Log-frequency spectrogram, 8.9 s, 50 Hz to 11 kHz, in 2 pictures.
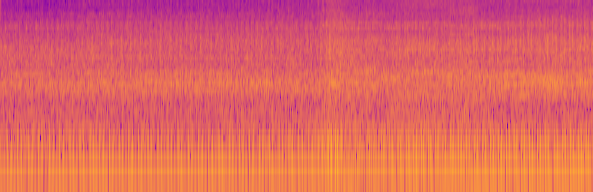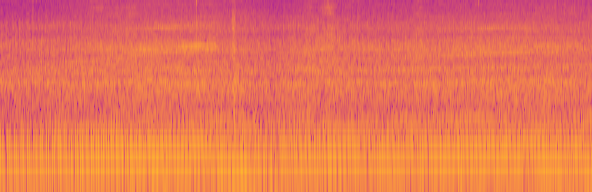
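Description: Engine of an Aprilia RS 457 motorcycle while riding in sport mode, a steady close mid-pitched drone that rises in revs after a brief dip, with wind rush and some clatter, no talking.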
